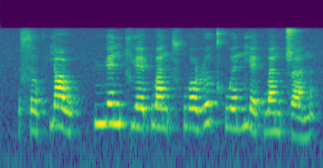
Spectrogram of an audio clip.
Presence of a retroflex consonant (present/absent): present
